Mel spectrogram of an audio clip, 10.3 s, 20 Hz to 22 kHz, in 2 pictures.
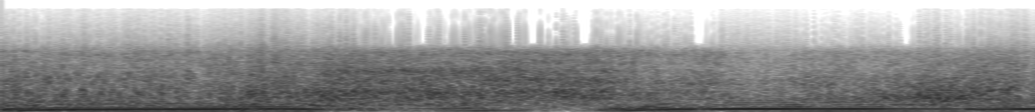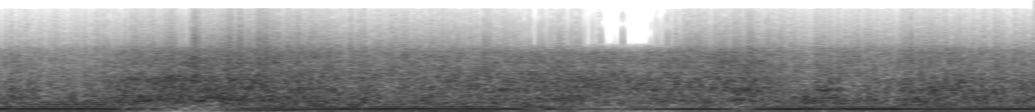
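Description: Stock 2001 Honda Civic EX coupe's four-cylinder engine working under throttle while the car slides on trays: the revs drop sharply and climb back three times, then hold steady, over a constant rushing noise.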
